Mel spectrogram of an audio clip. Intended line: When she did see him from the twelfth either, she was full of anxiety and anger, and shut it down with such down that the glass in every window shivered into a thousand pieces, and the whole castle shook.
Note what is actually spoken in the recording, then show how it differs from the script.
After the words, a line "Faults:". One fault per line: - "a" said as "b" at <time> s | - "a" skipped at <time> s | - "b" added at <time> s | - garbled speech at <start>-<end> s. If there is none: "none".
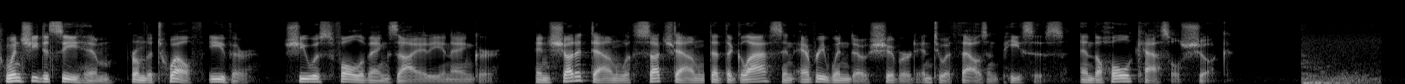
When she did see him from the twelfth either, she was full of anxiety and anger, and shut it down with such down that the glass in every window shivered into a thousand pieces, and the whole castle shook.
Faults:
none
